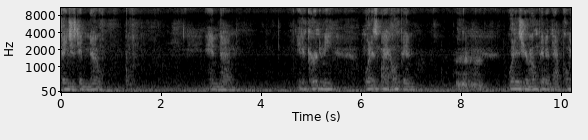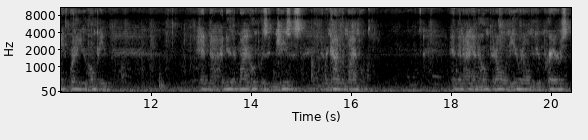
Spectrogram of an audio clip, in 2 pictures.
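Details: Adult stroke survivor with left vocal cord paralysis from the stroke, running on one vocal cord; the cords do not seal, so breaths are needed while talking; also lost swallowing function and was on a liquid diet for two months; unilateral vocal cord paralysis dysphonia.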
